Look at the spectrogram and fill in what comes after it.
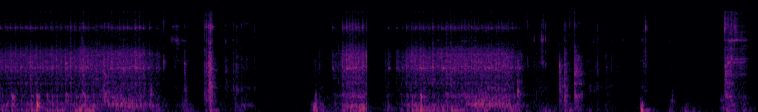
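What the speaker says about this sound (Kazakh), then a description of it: "Енді қалған екі жасыл шаршымызды екі қызыл шаршымызға қосып тігеміз дәл мындай қылып." A sewing machine stitches fabric patchwork squares, joining green and red pieces, in loud rapid bursts of whirring stitches separated by short pauses, with no talking.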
